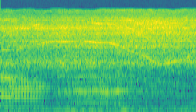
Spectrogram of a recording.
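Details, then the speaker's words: Dental drill sectioning in half a failing implant with peri-implantitis, no bone support and infection, for removal; brief high-pitched whine with grinding edge. "so we've decided to explant it to remove it and the way we've chosen to remove it is to actually section it in half here uh by sectioning it we'll be able to remove it"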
